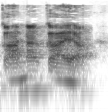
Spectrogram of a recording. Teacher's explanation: म्हणजे काय, तर द्रविड भाषांमध्ये तर वर्ग द्वितीय आणि चतुर्थ अजिबातच नसतात. म्हणजे द्रविड मातृभाषा असणारा माणूस खाना खाया असं विचारताना काना काया असंच विचारू शकतो. कारण त्याच्याकडे जे भांडार आहे ध्वनीचं त्याच्यामध्ये ख आणि घ हे नाहीतच.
